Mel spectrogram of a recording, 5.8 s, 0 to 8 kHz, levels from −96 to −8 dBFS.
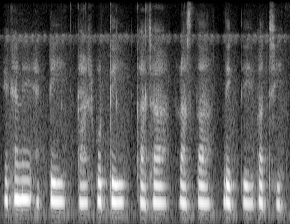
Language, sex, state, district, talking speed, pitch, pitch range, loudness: Bengali, female, West Bengal, Cooch Behar, 85 wpm, 195 Hz, 190-205 Hz, -17 LUFS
